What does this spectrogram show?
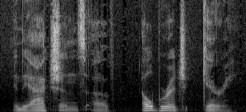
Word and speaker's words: Gerry: the actions of elbridge Gary yes he pronounced his name Gary but over time it's been evolved in American discourse to be pronounced Jerry anyway Elbridge Gerry who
